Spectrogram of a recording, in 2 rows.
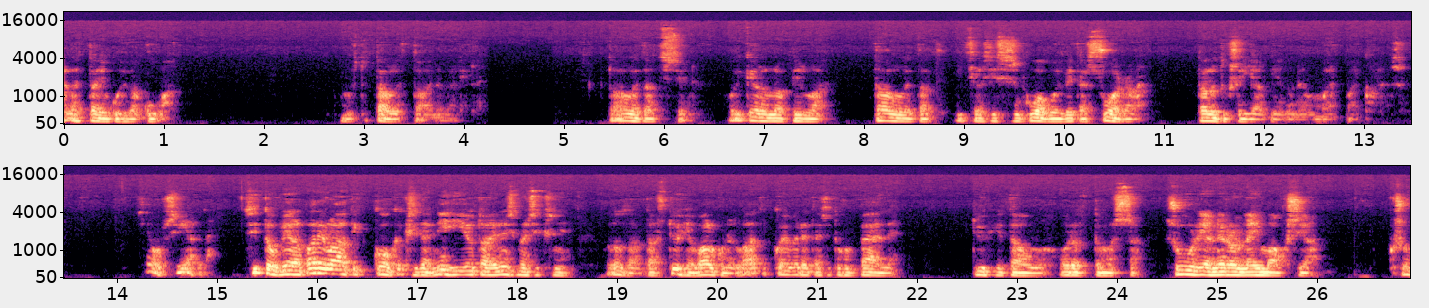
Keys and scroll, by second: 0.0 ctrl+s, 24.5-25.7 typing.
